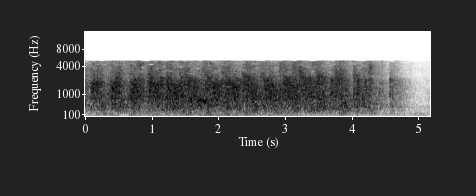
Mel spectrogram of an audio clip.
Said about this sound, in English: We want to thank Commissioner Ogden and the staff of the Fitz County AOG helping to host us. Let's give them a round of applause today.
